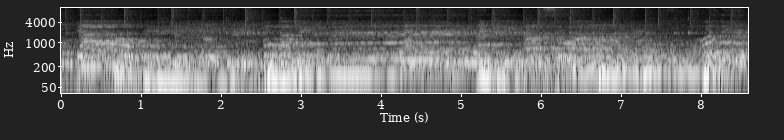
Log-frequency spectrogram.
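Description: Mixed male and female a cappella gospel group singing in close harmony into microphones, a deep bass voice carrying the low line, with a gourd shaker ticking out a steady beat.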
